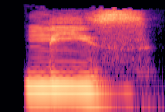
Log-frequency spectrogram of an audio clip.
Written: लीज़

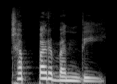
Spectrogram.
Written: छप्परबंदी

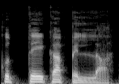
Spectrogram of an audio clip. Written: पिल्ला

